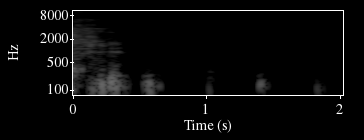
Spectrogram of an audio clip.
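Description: Near silence with a few faint, soft low thuds about every half second, after the tail of a spoken word at the start.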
